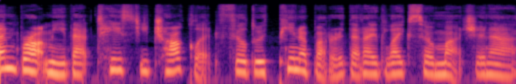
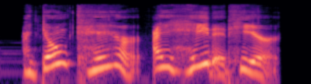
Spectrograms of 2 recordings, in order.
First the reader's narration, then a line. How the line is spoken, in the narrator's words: cried even harder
